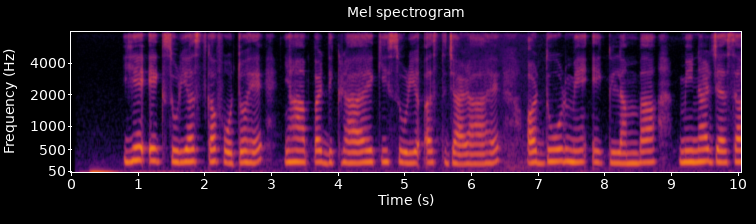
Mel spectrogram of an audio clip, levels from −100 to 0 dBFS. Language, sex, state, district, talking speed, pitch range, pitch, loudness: Hindi, female, Uttar Pradesh, Budaun, 150 wpm, 230-250 Hz, 240 Hz, -35 LUFS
